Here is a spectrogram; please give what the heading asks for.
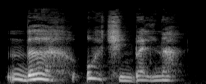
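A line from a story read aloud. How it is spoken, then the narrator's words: Heavy bitter sigh. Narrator (Russian): тяжело вздохнула женщина с горечью в голосе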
